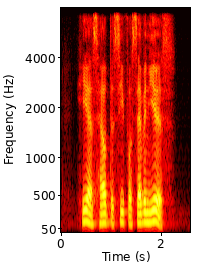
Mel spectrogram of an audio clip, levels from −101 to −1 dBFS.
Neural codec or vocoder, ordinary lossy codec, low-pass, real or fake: codec, 16 kHz, 0.4 kbps, LongCat-Audio-Codec; none; 7.2 kHz; fake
